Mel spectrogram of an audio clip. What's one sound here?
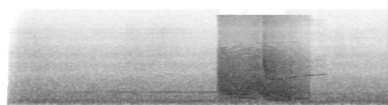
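Small waves lap softly against a sandy shore.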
